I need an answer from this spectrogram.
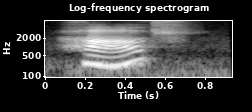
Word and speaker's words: half: We do not hear the letter L when we say them. जब हमने इन words को से किया, we don't hear the letter L. The letter L is silent.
